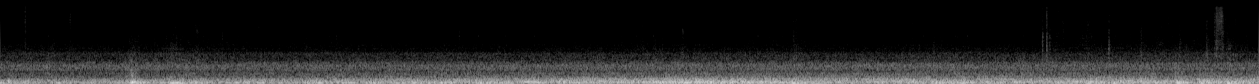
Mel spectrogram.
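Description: Steady low rumble of a car's engine and tyres on the road, heard from inside the moving car, with a single thump about a second in.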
